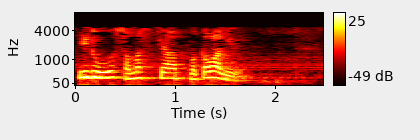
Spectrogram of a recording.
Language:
Kannada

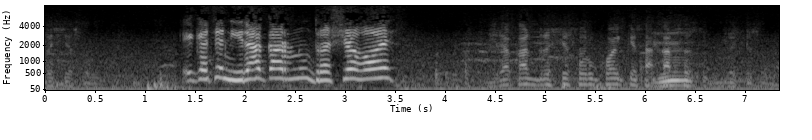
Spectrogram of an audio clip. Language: Gujarati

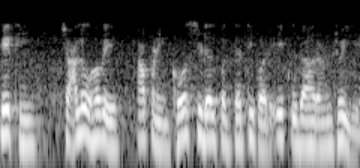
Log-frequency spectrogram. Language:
Gujarati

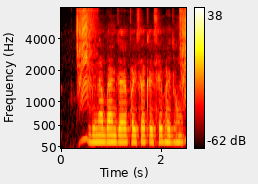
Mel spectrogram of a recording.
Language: Chhattisgarhi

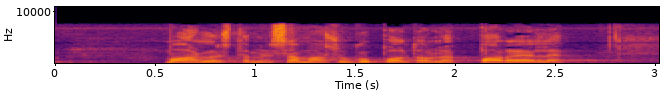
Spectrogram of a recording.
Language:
Finnish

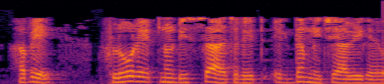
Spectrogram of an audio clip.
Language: Gujarati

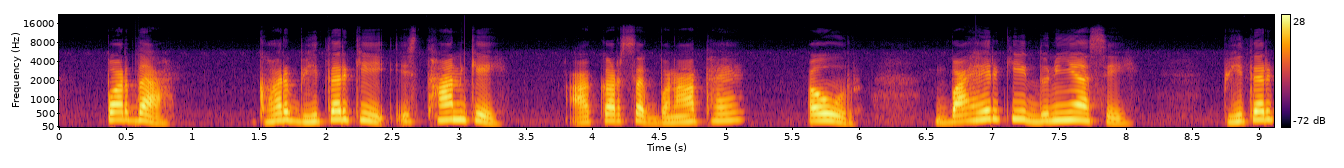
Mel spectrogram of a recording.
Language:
Rana Tharu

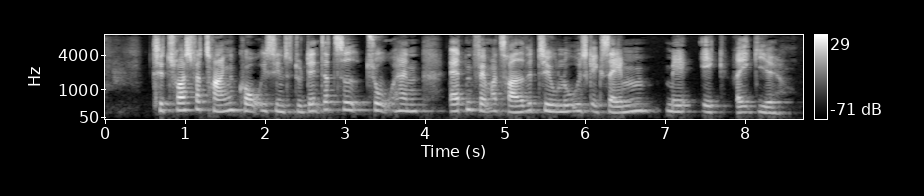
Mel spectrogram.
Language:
Danish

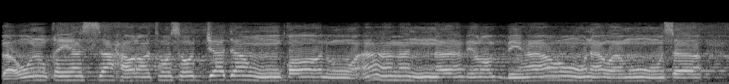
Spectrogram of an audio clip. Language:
Arabic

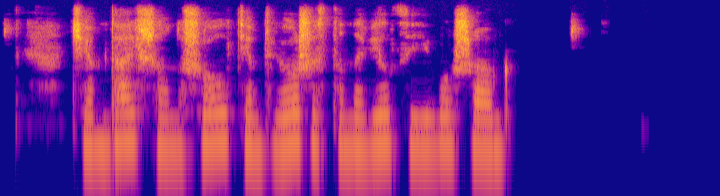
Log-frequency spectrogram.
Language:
Russian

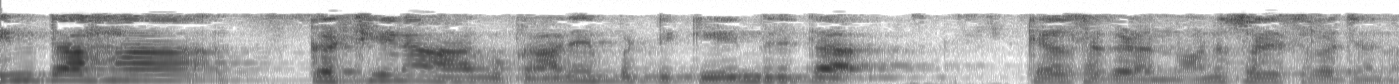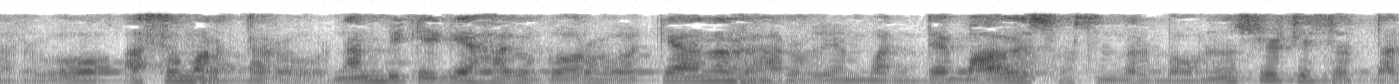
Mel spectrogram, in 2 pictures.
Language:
Kannada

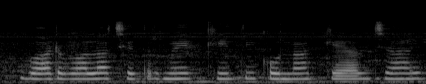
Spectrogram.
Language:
Maithili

